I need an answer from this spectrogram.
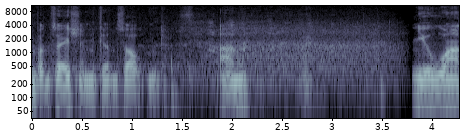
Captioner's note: laughter and applause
